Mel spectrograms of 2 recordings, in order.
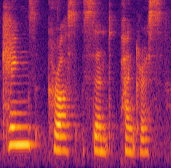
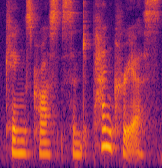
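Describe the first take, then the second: First: The last word sounds like pancras, not pancreas. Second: The last word sounds like the organ pancreas. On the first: The speaker calls it right. "it's actually pancreas" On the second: The speaker calls it wrong. "I was pronouncing this as King's Cross St Pancreas. A pancreas is a human organ"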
